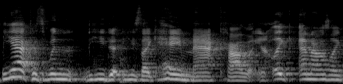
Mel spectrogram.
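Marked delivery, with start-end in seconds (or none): 1.6-2.5 put-on old-timey New York accent. Retelling how a character greets a human in the pawn shop: Deimos's old-timey New York voice. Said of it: "in old-timey New York".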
